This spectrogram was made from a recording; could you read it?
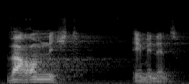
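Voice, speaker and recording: A grave, frank German visitor in an old radio play. His deep voice is bright-toned and varies widely in pitch. A long studio reverb trails behind it. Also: animated. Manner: grave, measured, urgent. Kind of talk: 1960s German radio drama acting.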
